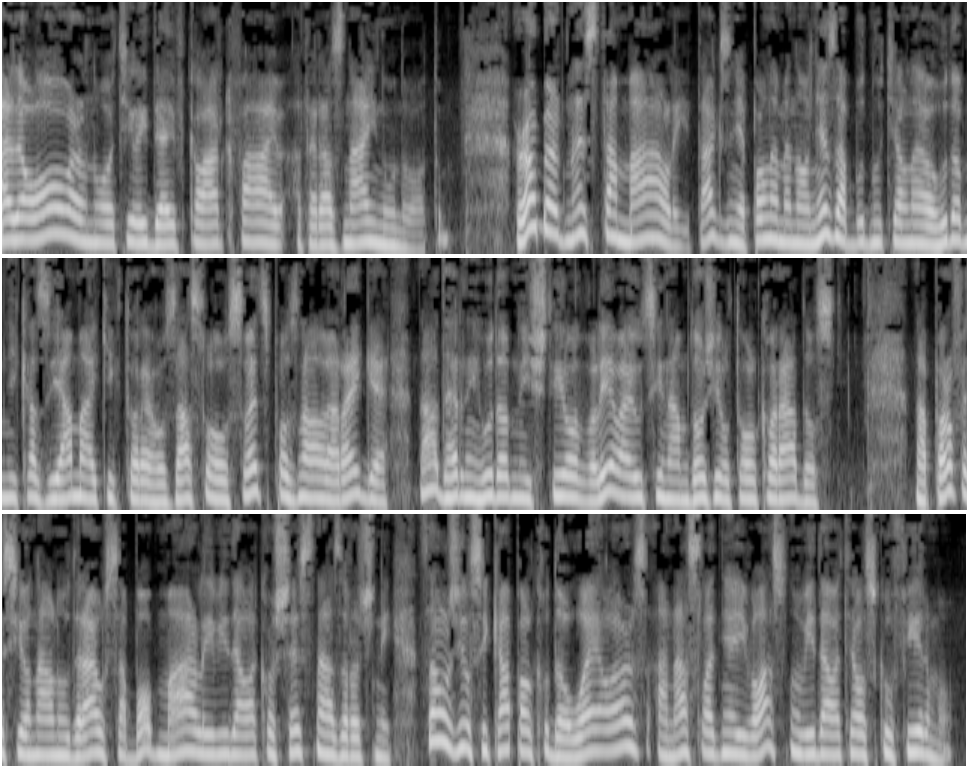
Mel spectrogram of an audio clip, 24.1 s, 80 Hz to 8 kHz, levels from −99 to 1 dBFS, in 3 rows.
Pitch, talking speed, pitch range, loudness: 185 Hz, 135 wpm, 175-205 Hz, -21 LUFS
